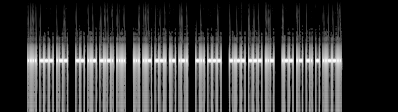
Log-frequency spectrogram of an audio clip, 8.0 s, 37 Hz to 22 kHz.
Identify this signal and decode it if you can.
Morse code, heard as a keyed tone, about 50 wpm, 700 Hz. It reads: HOW MUCH SUGAR DO YOU WANT?
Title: Sentences from Top 1200 Words 50wpm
